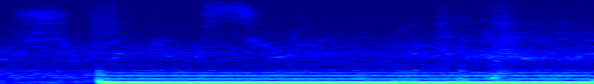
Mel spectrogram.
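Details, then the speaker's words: Jet Balance speaker's subwoofer at switch-on: loud, steady low buzz-hum, with supply voltage sagging and chip and heatsink running very hot; the amplifier chip is likely faulty. "динамика также раздается гул как и в начале нашего ремонта напряжение питания при включении проседает а микросхемы и радиатор очень сильно нагреваются даже когда динамик включен скорее всего наша микросхема не исправлю"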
